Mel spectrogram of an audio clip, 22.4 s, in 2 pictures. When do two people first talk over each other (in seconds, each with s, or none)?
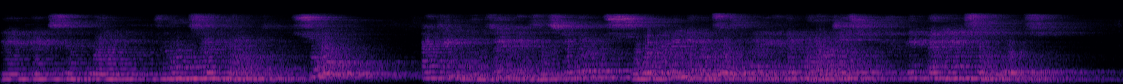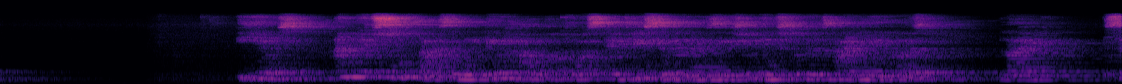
none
